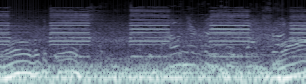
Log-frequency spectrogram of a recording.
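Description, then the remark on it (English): Car horns and an alarm blare loudly in repeated on-off blasts about a second long, with a lower wavering tone and indistinct voices underneath, from cars floating in a parking lot in the Santa Cruz area flooded by waves generated by a volcanic eruption. “There's cars floating in the parking lot. There's a car. Horns going off.”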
